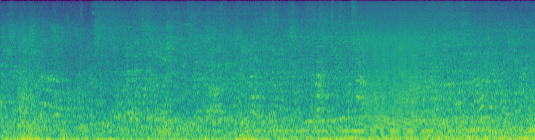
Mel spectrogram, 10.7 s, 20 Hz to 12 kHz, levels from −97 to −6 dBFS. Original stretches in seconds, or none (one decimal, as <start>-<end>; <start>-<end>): 0.0-7.3; 8.4-10.7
